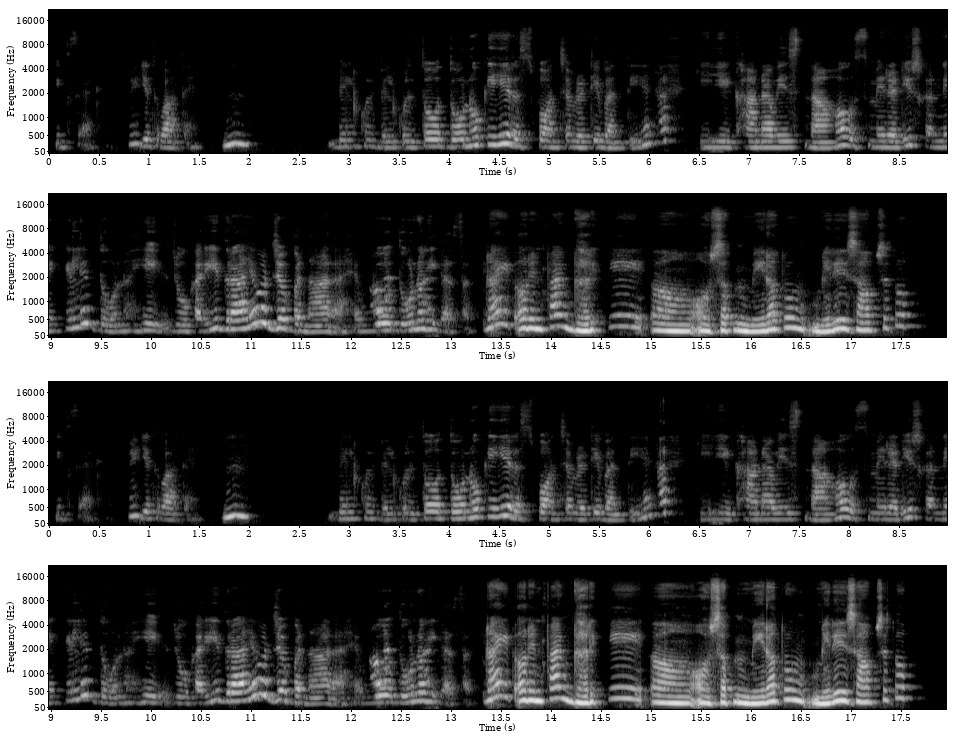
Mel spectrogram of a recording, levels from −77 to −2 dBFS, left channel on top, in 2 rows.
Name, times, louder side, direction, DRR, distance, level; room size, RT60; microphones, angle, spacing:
voice 1, 0.1-0.4 0.9-1.5 2.8-13.4, equal, 40° left, 2.0 m, -31 dB
voice 2, 13.3-17.5, right 2 dB, 40° right, 0.4 m, -19 dB
4.4 x 2.5 x 3.8 m
head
